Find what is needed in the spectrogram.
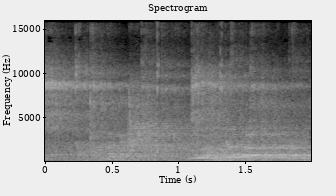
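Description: A table tennis ball gives one sharp click as the rally ends, followed by players' voices calling out between points.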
